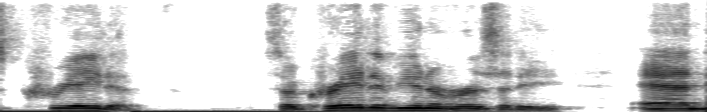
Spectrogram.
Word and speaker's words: CREATV: The inaugural Creative University, and if you guys were all wondering how you pronounce the name, it's Creative.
